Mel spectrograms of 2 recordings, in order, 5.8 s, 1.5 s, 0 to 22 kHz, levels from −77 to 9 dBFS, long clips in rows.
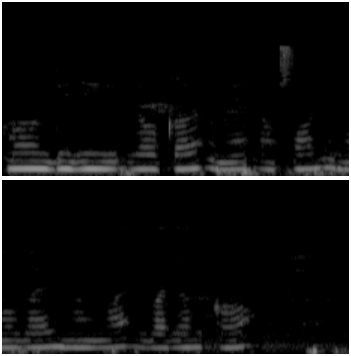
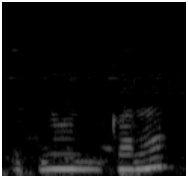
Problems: low volume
